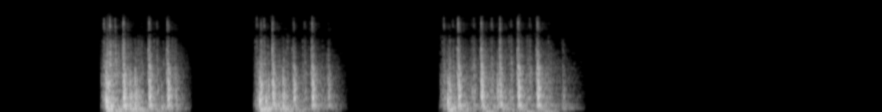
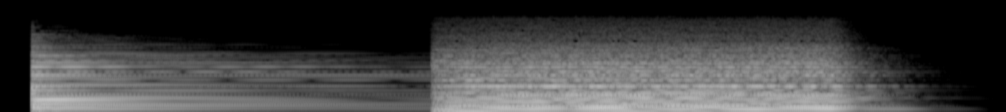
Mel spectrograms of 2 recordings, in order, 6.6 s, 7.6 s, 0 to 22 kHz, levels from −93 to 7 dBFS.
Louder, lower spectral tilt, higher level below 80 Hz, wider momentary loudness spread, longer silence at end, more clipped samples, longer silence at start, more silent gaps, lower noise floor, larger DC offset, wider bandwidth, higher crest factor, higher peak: about the same, -20 LUFS vs -20 LUFS; second, -7 dB/octave vs -8.5 dB/octave; second, -42 dBFS vs -34 dBFS; second, 9 LU vs 20 LU; first, 2.35 s vs 0.8 s; neither; first, 0.75 s vs 0.25 s; first, 1.43-1.89 s, 2.60-3.29 s vs none; first, under -90 dBFS vs -73 dBFS; neither; first, 11.5 kHz vs 8 kHz; first, 22 dB vs 16 dB; first, 0 dBFS vs -6 dBFS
